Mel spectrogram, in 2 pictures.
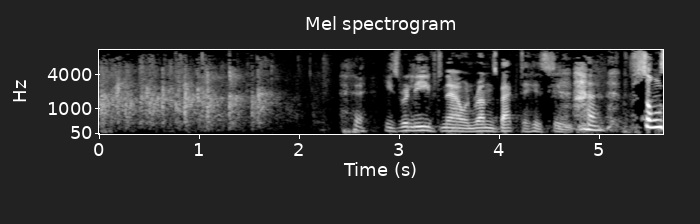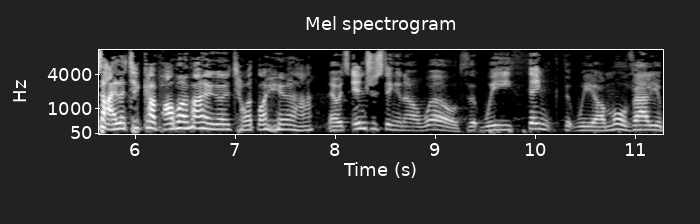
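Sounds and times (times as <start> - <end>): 
audience applauding at a church gathering: 0.0 - 2.1
speech: 2.5 - 11.2.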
